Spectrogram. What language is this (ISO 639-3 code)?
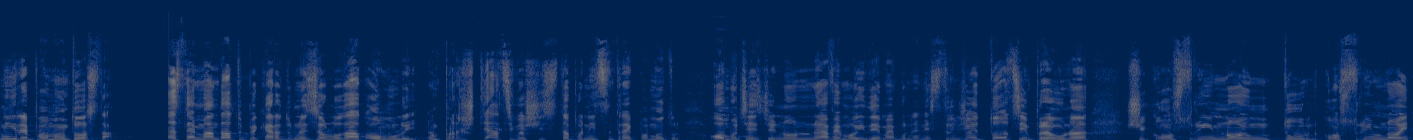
ron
